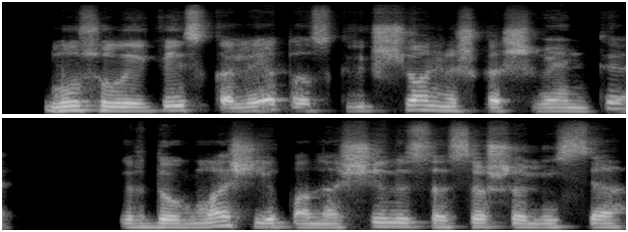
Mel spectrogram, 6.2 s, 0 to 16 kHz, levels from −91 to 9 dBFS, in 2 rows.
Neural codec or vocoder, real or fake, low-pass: codec, 32 kHz, 1.9 kbps, SNAC; fake; 14.4 kHz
